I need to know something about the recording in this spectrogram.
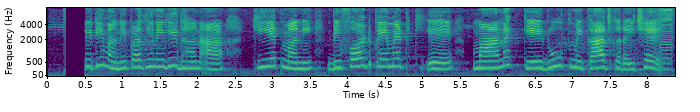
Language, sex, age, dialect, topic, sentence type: Magahi, male, 31-35, Western, banking, statement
